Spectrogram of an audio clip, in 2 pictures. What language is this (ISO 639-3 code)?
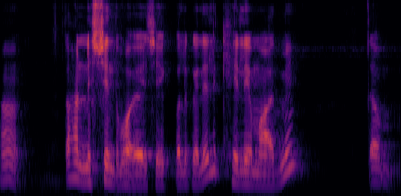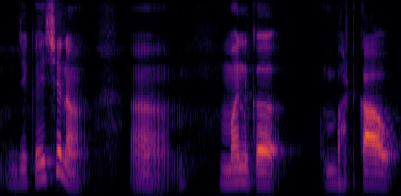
mai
